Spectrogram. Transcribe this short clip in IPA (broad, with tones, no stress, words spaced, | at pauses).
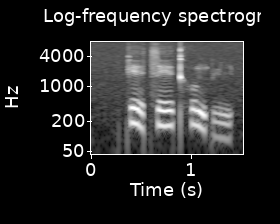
ke˥˩ɪ̯t͡se˥ɪ̯kʰʊ˥˩ŋpy˩n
